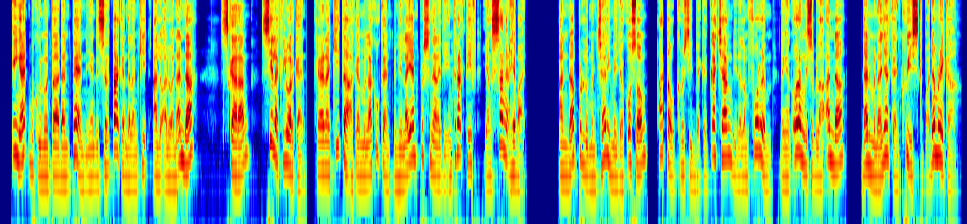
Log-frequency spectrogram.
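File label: Malay Malaysia male voice over, upbeat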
